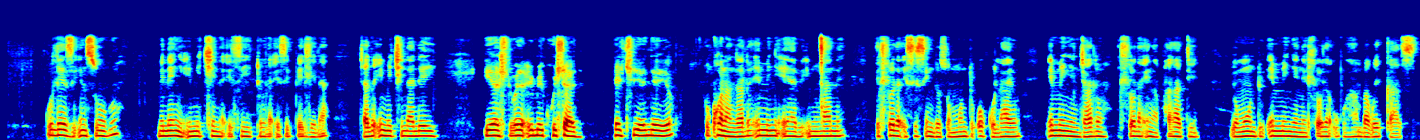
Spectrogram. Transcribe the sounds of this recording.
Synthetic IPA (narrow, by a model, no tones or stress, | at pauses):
ɣṵlezḭʔint͡sʼuɣu | mineŋḭʔimit͡ʃʼina̰ʔḛsijitʰɔla̰ʔḛsib̥ʱɛ̰ɮɛla̰ | nd͡ʒʱalɔ̰ʔimit͡ʃʼinalejiː | jaɬɔlaʔimikʰuɬanɛ | et͡ʃʼijɛnɛːjɔ | ɣukʰɔnand͡ʒʱalɔʔemiɲɛ̰ʔɛ̰jaβɛʔḭm̩ŋ͡ǀanɛ | ɛɬɔlaʔisisindʱɔso̰muntʼuʔoɡ̥ʱulajɔ | emiɲɛnd͡ʒʱalɔŋiɬɔlaʔɛŋapʰa̰ɣatʰi | jomuntʼuʔemiɲɛŋɛɬɔ̰la̰ʔuɣuhambʱaɣwɛɡ̥ʱaːzi̥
